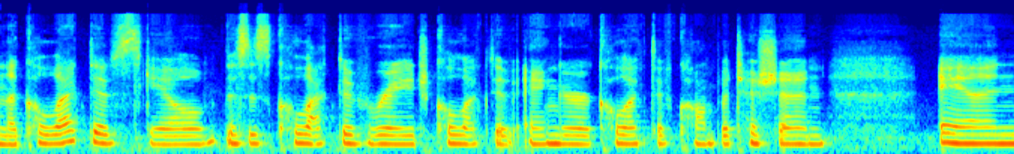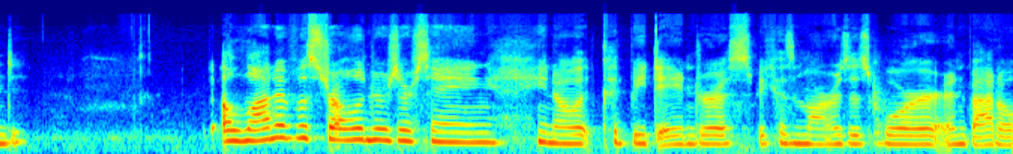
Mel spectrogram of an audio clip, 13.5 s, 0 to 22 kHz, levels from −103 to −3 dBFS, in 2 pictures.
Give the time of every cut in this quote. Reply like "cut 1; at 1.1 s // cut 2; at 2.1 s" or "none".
none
